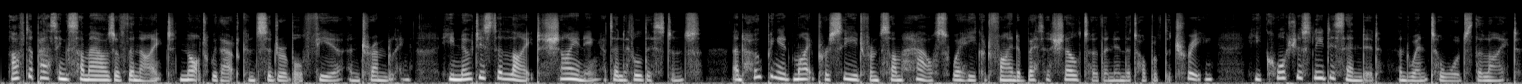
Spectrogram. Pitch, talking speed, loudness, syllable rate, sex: 210 Hz, 205 wpm, -17 LUFS, 5.5 syllables/s, female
